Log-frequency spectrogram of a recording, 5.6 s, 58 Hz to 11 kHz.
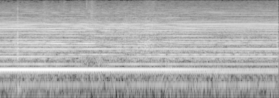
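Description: Electric hydraulic power unit of a Titan SL-6600 mid-rise scissor lift running as it raises a car: a steady hum that eases off slightly after about two seconds.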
